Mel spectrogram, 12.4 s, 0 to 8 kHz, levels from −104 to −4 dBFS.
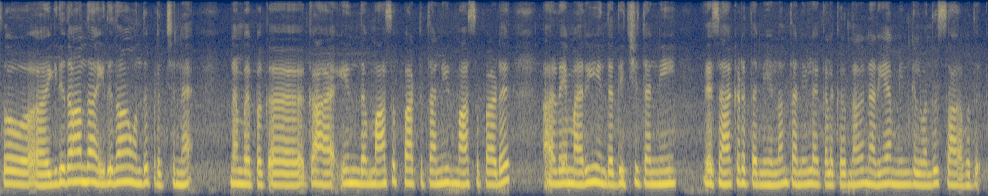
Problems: constant background noise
